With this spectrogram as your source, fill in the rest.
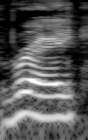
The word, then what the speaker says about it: Ra: of life and growth which is pronounced as Rey as in race of the sun Rock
